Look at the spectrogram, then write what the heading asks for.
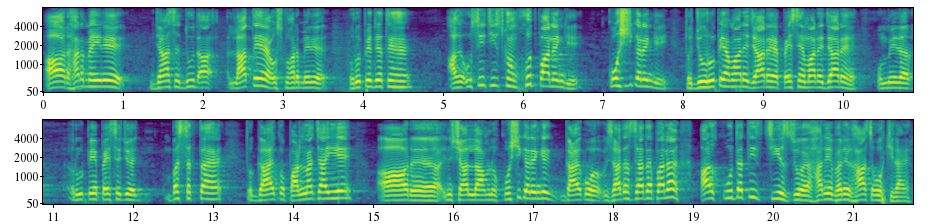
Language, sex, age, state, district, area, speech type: Urdu, male, 45-60, Bihar, Darbhanga, rural, spontaneous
